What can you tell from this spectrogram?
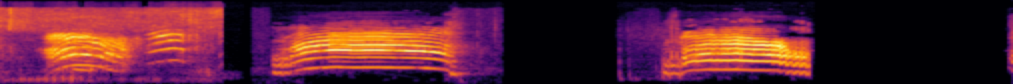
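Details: A kitten at play lets out rich, strongly harmonic meows: a short pair of quick mews, then two long, steady, nasal meows about a second and a half apart with silence between.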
